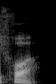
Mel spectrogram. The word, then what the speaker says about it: froid: En français, on ne prononce presque jamais la dernière consonne. Par exemple, petit se prononce petit, parle devient parle, et froid se dit froid.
